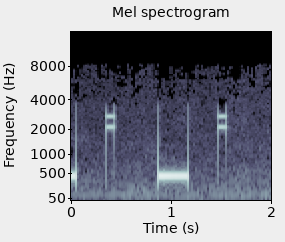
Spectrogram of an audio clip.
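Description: Telephone dialing tones while a radio call-in is being connected: a few short, bright two-note beeps and one longer, lower steady tone, spaced apart over a faint hum.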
